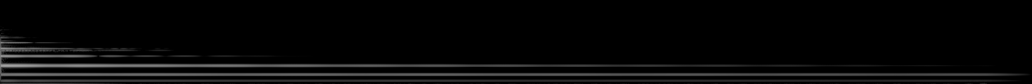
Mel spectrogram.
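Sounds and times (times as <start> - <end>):
harp: 0.0 - 4.2
percussion: 0.0 - 10.1.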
